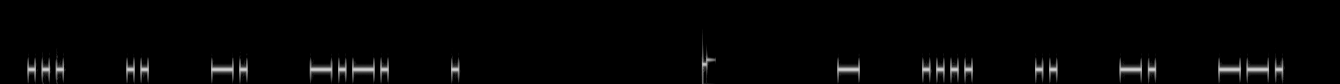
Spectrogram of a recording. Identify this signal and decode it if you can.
Morse code, heard as a keyed tone, about 17 wpm, spaced as for 10 wpm, 700 Hz. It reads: SINCE THING
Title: 3x Character Spacing - Top 300 Words - 17wpm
